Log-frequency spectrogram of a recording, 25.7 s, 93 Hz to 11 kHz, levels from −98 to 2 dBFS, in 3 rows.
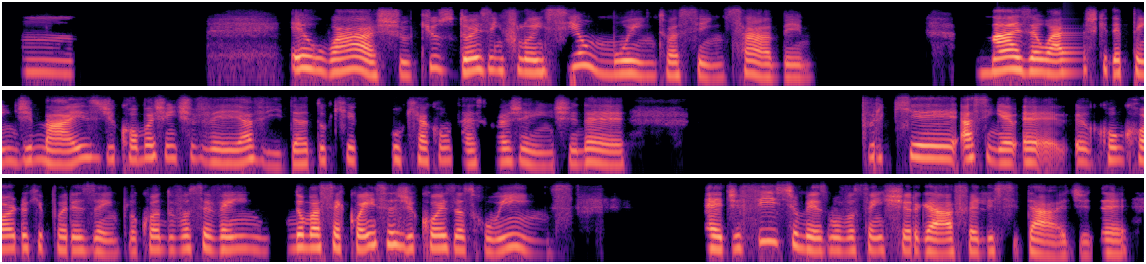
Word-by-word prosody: Hum. 210 -2 -12 1.6
Eu 240 -4 +3
acho 215 -6 +3
que 175 - -9
os 240 -4 -6
2 230 +2 +5
influenciam 225 +6 -1
muito 190 -3 -1
assim, 170 -3 -6
sabe? 160 -4 -2 1.2
Mas 225 +3 +8
eu 215 -1 +5
acho 205 +3 +2
que - - -7
depende 200 0 -3
mais 205 +5 +1
de 220 0 -8
como 215 +2 -3
a - - +1
gente 235 -1 -6
vê 190 -4 -4
a 205 - +1
vida 175 -3 -6
do 205 +4 -8
que 210 +1 -8 0.3
o 220 - -5
que 210 - -7
acontece 200 -3 -6
com 195 - -8
a 195 - -1
gente, 175 -3 -7
né? 175 -3 -1 1.8
Porque, 235 -1 0
assim, 225 0 +3
é 185 - +2 0.3
é - - -21
eu 190 - -5
concordo 210 0 -1
que, 215 +1 -9
por 195 -2 -5
exemplo, 175 -2 -4
quando 195 0 -3
você 205 +2 -2
vem 195 +1 -1 0.3
numa 215 +1 +5
sequência 220 +4 +2
de 220 -5 0
coisas 210 -3 +1
ruins, 180 -3 -6 1.0
é 205 -1 +6
difícil 245 +6 -2
mesmo, 190 -1 +1
você 185 +1 -4
enxergar 185 -3 +3
a 170 - +4
felicidade, 160 -5 -2
né. 160 -2 -2
200 Hz, 135 wpm, -22 LUFS, 180-220 Hz, 1.8 s, Mas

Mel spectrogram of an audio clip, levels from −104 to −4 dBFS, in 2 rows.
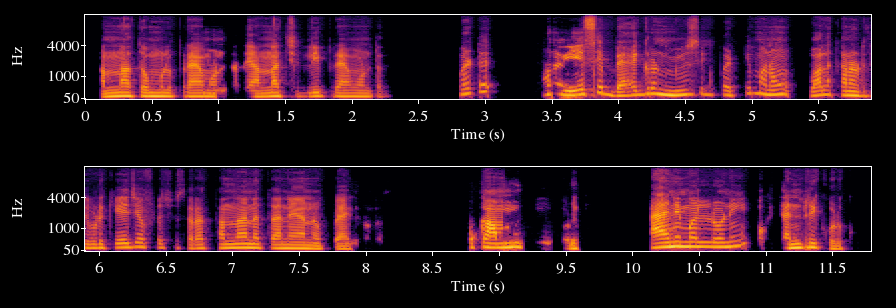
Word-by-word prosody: అన్న-తమ్ముల, 135 0 +2
ప్రేమ 130 0 +2
ఉంటది 125 - -9
అన్న-చెల్లి, 135 +1 -2
ప్రేమ 130 -1 -1
ఉంటది. 120 - -12 0.5
బట్టు 300 +8 -2 0.4
మనం 205 -1 -2
ఎసే 215 +5 +2
బ్యాక్‌గ్రౌండ్ 190 +5 +2
మ్యూజిక్ 200 +1 -2
బట్టి 180 +7 -7
మనం 200 -1 +2 0.3
వాళ్ళకి 195 +3 -2
కనపడుద్ది. 160 -4 +1
ఇప్పుడు 145 0 -3
'కేజీఎఫ్‌లో' 170 -1 -4
చూసారా 135 -2 -7
'తందన 150 +1 +2
తానే' 135 -1 +1
అని 115 -2 -2
ఒక - - -21
బ్యాక్‌గ్రౌండ్స్ 110 +1 -7 0.7
ఒక - - -6
అమ్మకి 185 - +1
కొడుక్కి. - - -6 0.5
'యానిమల్‌లోని' 195 +1 +6 0.2
ఒక - - -28
తండ్రి-కొడుకు. 150 -9 0
160 Hz, 150 wpm, -22 LUFS, 135-195 Hz, 0.7 s, యానిమల్‌లోని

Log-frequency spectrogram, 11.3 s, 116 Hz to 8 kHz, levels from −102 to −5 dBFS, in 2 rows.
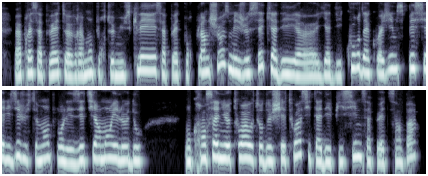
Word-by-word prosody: Mais 195 - -1
après 225 +3 0
ça 210 -3 -2
peut 200 - -7
être, 210 0 +1
heu, 190 - +3
vraiment 195 +4 0
pour 215 -2 -10
te 200 - -4
muscler 250 +6 +1
ça 205 -2 -4
peut 200 - -5
être 195 +1 -4
pour 195 -2 -10
plein 235 0 0
de - - 0
choses 335 +3 -2
mais 245 -3 +4
je 215 +1 -1
sais 295 +9 -2
qu'il 285 -3 0
y - - +3
a - - +2
des, 210 0 +2
heu, 190 0 0
il - - -3
y 205 - 0
a 200 - 0
des 185 +1 -6
cours 285 +7 0
d'aquagym 230 +2 0
spécialisés 280 -2 0
justement 240 +1 -1
pour 230 -4 0
les 200 +1 +1
étirements 250 +2 +1
et 250 - +3
le 230 0 +2
dos. 225 +1 0 0.6
Donc 220 -1 0
renseigne-toi 255 0 +4
autour 235 -1 0
de 225 +1 +1
chez 235 +1 -1
toi, 285 +6 -1
si 280 -7 -8
tu 225 - -2
as 215 - +3
des 215 +2 +1
piscines, 215 +7 -1
ça 225 -4 -4
peut 210 -1 -5
être 200 0 -4
sympa. 215 +7 -4
225 Hz, 285 wpm, -19 LUFS, 205-255 Hz, 0.6 s, mais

